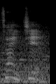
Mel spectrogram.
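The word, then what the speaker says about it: 再见: Zaijian. Did I pronounce that correctly? To pronounce what? Zaijian. Zaijian, yeah. I was close? You're right. Oh. Zaijian.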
